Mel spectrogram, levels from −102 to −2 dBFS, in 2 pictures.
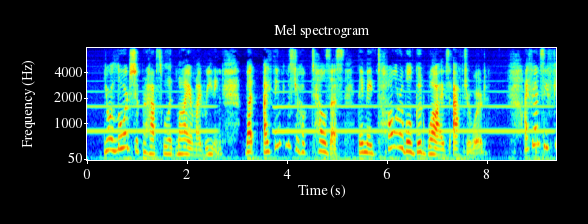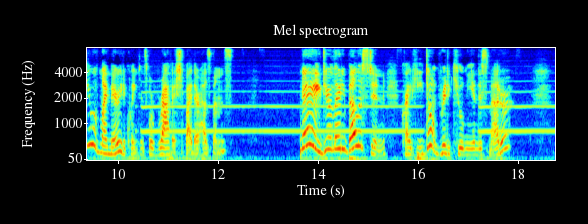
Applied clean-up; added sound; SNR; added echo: none; Trumpet; 18 dB; reverberation time 0.2 s.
